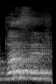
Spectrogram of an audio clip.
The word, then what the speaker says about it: perfect: अब इस लफ्ज को हम परफेक्ट नहीं पढ़ेंगे, इसमें आर नहीं प्रोनाउंस होता, क्योंकि जब मैंने आपको पहले भी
